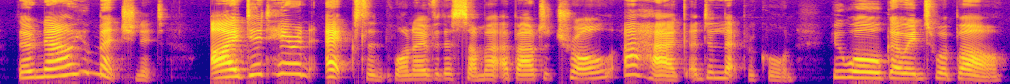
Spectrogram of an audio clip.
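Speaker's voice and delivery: lively, projected start of an anecdote; Dumbledore, genially digressing. Acted. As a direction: wander off into a joke before the hall.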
